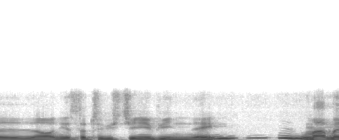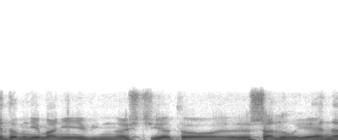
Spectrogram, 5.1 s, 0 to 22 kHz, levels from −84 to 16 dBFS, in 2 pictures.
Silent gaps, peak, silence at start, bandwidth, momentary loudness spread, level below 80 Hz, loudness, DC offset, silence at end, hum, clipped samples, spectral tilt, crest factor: none; -6 dBFS; 0 s; 8.2 kHz; 5 LU; -62 dBFS; -21 LUFS; 0.1%; 0 s; none; under 0.1%; -7 dB/octave; 14 dB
